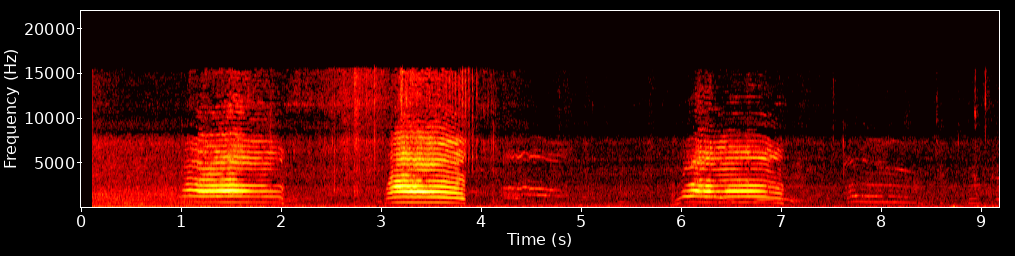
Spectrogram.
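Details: Cats seen on a trip; three loud, drawn-out meows roughly two seconds apart, each full-toned and slightly falling at the end, then fainter, softer meows over a low background hum.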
